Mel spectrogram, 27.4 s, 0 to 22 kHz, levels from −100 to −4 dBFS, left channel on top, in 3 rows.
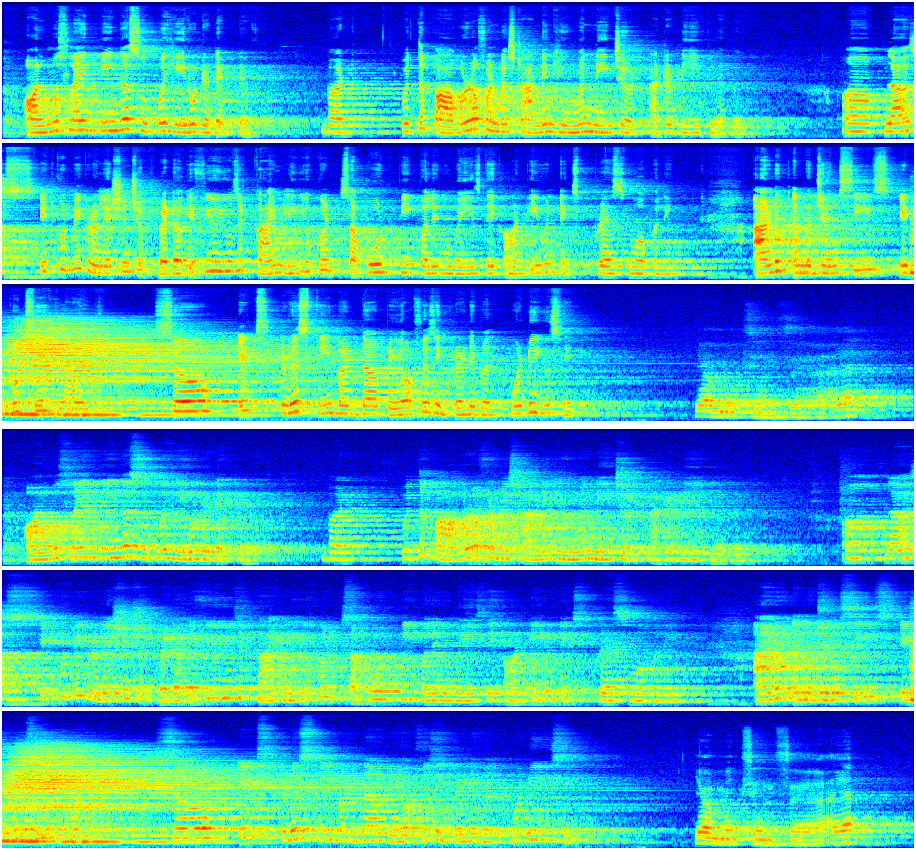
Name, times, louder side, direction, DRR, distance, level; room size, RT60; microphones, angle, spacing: voice 1, 0.0-2.5 3.2-3.5 4.0-7.5 8.4-15.9 16.2-19.2 19.8-24.0, left 4 dB, 60° left, 6 dB, 0.4 m, -28 dB
Gong, 18.2-23.2, equal, 15° right, 0.6 m, -27 dB
voice 2, 25.2-26.7, right 3 dB, 80° right, 5 dB, 0.5 m, -31 dB
7.1 x 5.6 x 3.6 m, 2.7 s
head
